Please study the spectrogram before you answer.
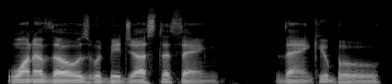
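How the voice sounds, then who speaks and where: A man voicing a gloomy, sarcastic old donkey who drawls slowly and deadpan. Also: sits low, clean tone, no room sound, studio quality, pitched below the performer's own voice. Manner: slow, flat, deadpan drawl.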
